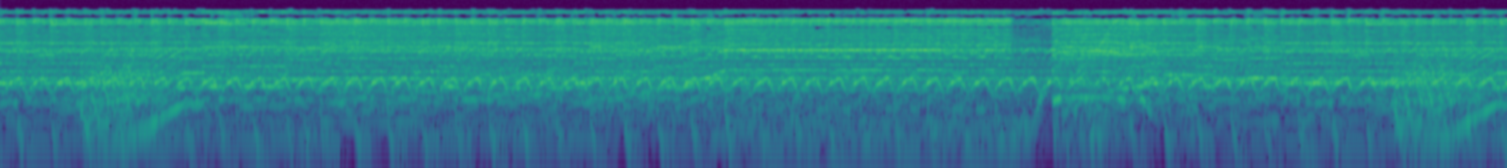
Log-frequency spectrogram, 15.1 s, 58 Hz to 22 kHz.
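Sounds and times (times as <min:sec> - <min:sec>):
fast warbling electronic tone: 0:00.2 - 0:15.0
tone sweeping up: 0:00.8 - 0:02.9.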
